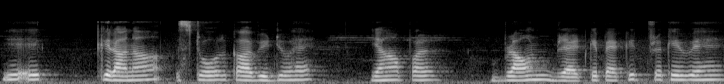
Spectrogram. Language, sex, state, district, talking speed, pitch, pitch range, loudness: Hindi, female, Punjab, Pathankot, 130 wpm, 205 Hz, 195-215 Hz, -16 LUFS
